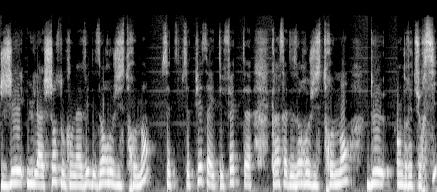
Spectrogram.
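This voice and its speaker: A woman speaks fairly quickly in a dark, mellow tone. Her pitch is fairly high, her intonation fairly even. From Paris. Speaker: actress. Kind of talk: interview.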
